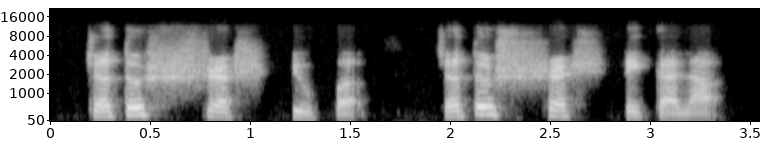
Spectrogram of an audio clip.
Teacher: So chatush sh, and that sh is a murdhani sh. Tongue needs to touch the roof of the palate.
